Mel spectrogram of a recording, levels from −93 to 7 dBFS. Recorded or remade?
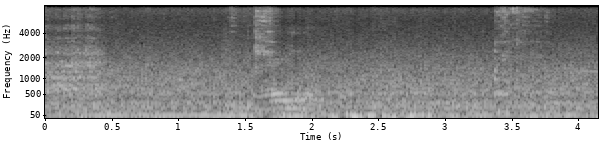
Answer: recorded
